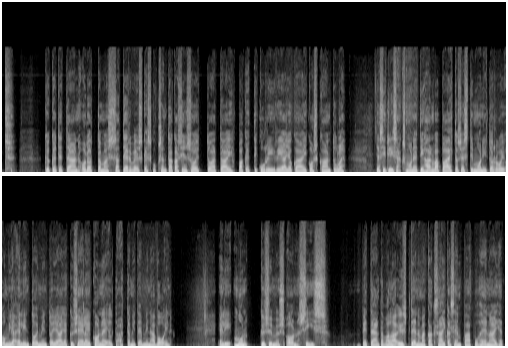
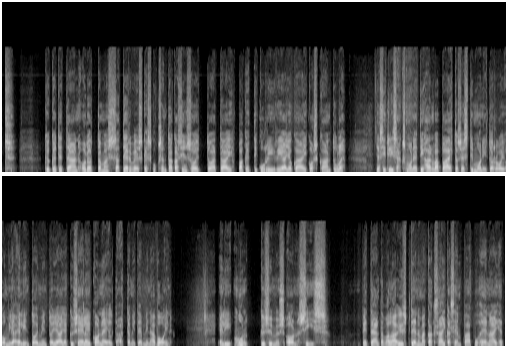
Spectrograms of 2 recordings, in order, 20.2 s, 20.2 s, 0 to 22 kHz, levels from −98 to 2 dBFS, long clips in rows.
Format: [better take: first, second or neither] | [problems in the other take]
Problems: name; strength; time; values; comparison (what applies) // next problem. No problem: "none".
first | thin; very; fading below 300 Hz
